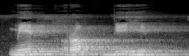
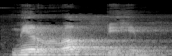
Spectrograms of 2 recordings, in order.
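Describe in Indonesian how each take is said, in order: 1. Bunyi n terdengar sebelum rabbihim. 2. Bunyi n melebur ke r setelahnya. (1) "Contohnya min rabbihim" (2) "Dibaca mir rabbihim"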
